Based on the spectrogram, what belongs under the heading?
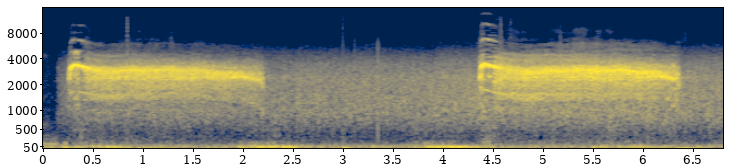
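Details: Red-tailed Hawk from a 1961 guide to eastern and central North American bird songs, giving two long, hoarse, wheezy screams, each about two seconds, slightly falling in pitch, separated by a pause; otherwise quiet.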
